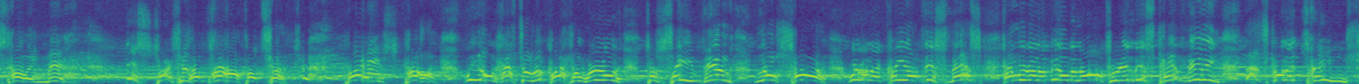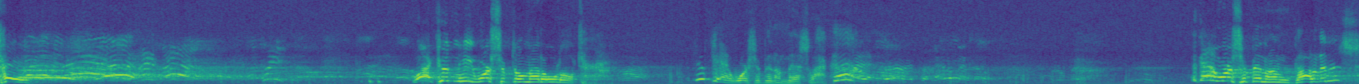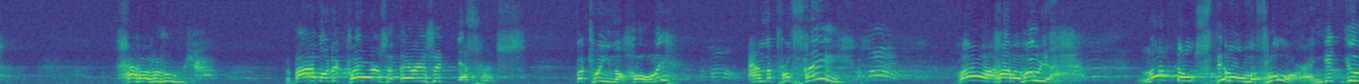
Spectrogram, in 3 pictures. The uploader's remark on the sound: preached at an ALJC General Conference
